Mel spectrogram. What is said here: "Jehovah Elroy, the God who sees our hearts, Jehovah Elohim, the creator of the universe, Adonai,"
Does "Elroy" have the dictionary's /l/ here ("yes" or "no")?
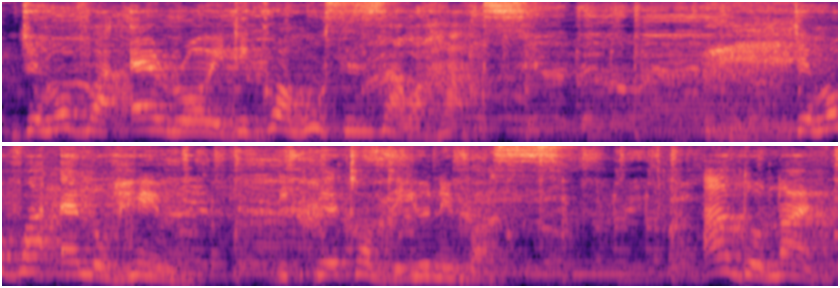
no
